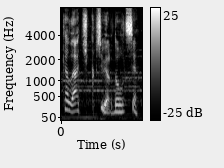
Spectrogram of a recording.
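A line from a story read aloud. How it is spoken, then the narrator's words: Sobbing and laughing tenderly. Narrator (Russian): сказала она, всхлипывая и смеясь от умиления и жалости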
